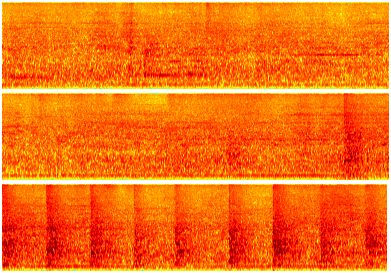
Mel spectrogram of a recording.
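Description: Steady workshop hiss with a faint hum, then from about seven seconds in, a hammer striking sheet-steel bodywork at roughly two blows a second.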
